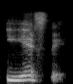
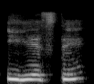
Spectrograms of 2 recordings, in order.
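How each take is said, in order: First: Said in the usual way. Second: "¿Y este?" with the voice rising at the end and louder; questioning intonation. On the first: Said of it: "intonation is very important". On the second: Shown as a demonstration.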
